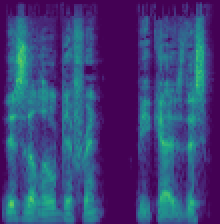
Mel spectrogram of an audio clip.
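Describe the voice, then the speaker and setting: A man's voice: on the low side, fairly even intonation, a little fast, creaky, no echo. A man giving a casual, conversational review as a podcast reviewer. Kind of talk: casual episode review chat.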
